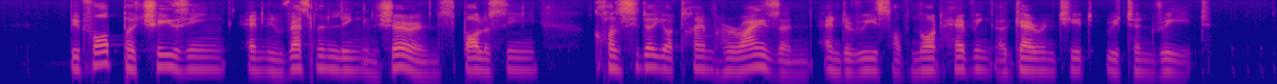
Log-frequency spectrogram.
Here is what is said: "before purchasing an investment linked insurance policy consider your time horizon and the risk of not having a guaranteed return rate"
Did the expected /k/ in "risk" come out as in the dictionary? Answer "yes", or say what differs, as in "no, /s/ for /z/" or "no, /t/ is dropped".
no, /k/ is dropped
